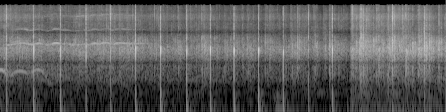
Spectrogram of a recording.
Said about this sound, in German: Und geben wir diesen Locations mal einen herzlichen Applaus. So cool, dass ihr dabei seid.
